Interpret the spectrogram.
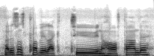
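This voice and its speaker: A young man in his late teens with a South African accent, excitedly filming himself fishing from a boat, whooping and repeating himself when fish bite. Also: fairly high pitch, fast talker, narrow, tinny audio. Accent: South African English. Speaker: fishing vlogger. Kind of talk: excited outdoor fishing vlog. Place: outdoors on a small boat on a weedy lake. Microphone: head-mounted action camera. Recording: outdoor wind and water noise.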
